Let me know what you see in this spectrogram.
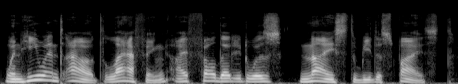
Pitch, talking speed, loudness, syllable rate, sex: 130 Hz, 185 wpm, -18 LUFS, 4.1 syllables/s, male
